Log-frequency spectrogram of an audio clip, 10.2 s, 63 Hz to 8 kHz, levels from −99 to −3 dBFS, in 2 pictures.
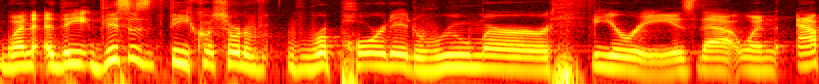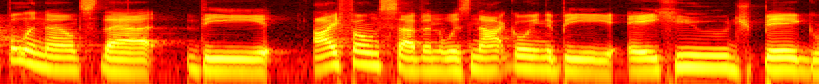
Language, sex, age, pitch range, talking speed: English, male, 20-39, 135-170 Hz, 160 wpm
